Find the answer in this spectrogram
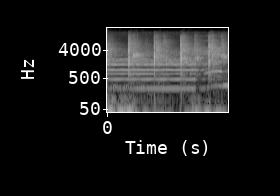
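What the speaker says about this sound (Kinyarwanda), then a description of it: "turashaka gukomera amashyi menshi uwo mwami." A church congregation clapping hands in a slow, steady beat, four sharp claps heard over a sustained musical drone in the background.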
